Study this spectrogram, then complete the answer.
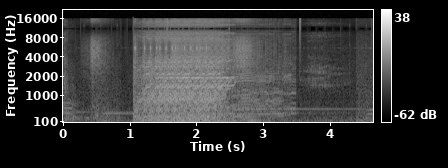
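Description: A loud energy weapon blast roars and fades.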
